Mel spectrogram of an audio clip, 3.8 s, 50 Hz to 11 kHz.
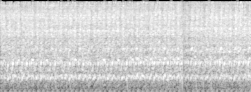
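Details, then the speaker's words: BMW K75 motorcycle test start after replacing all fuel lines, no fuel leaks, cooling fan working: steady, even idle with smooth unbroken exhaust beat and no knocks or misses; engine healthy. "Everything sounds good. I think we're good to go on this one."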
